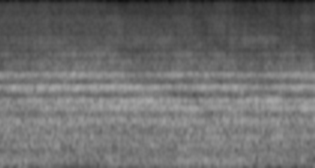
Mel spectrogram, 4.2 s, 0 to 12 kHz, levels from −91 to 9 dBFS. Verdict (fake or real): fake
